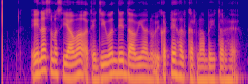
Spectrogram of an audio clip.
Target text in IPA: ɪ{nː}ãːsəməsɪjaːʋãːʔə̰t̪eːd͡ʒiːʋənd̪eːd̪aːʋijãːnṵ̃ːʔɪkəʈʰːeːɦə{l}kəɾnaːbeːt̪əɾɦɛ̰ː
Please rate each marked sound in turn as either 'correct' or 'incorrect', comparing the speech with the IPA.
incorrect, correct

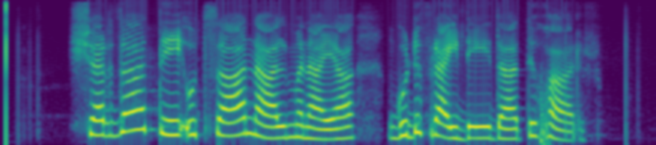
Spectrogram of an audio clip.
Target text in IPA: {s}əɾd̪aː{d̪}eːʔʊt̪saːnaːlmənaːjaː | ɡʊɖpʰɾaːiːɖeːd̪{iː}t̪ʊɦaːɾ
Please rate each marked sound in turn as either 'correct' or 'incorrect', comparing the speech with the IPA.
incorrect, incorrect, incorrect

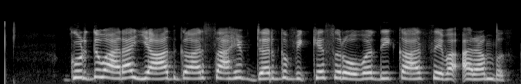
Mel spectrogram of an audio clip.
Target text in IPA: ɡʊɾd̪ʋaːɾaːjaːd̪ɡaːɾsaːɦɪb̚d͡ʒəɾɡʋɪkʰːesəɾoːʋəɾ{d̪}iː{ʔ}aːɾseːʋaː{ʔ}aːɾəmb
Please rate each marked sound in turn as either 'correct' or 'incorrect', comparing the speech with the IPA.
correct, incorrect, correct

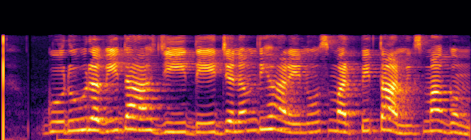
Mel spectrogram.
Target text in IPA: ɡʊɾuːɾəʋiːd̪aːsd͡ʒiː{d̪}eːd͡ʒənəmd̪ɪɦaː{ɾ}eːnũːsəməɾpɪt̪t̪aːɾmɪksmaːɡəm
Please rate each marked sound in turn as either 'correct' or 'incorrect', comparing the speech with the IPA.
correct, correct

